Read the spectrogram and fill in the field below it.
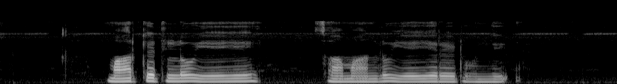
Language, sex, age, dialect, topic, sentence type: Telugu, male, 31-35, Southern, agriculture, question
